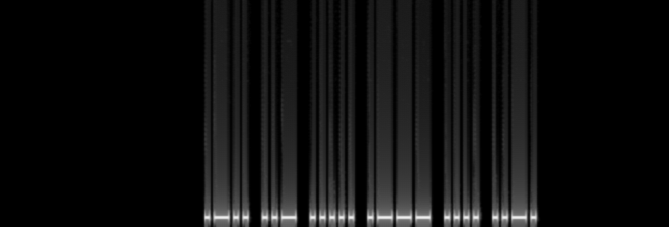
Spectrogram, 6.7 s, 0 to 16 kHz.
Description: Morse code, heard as a keyed tone, about 25 wpm, 700 Hz. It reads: LU5JHF
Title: DXCC-100 Call Signs - 6 Characters - 25wpm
